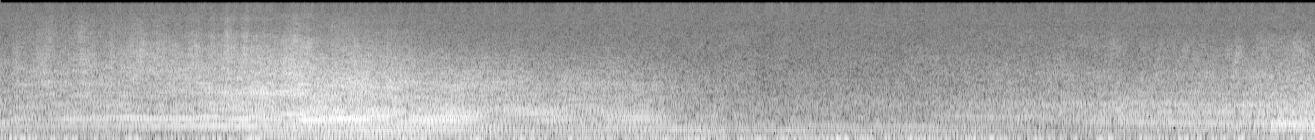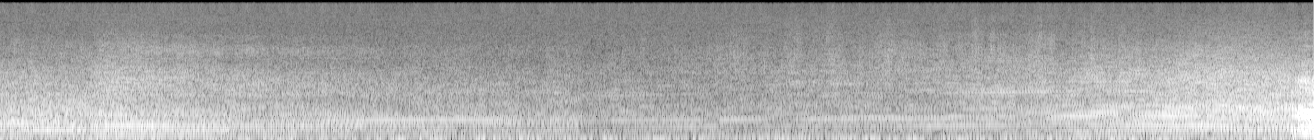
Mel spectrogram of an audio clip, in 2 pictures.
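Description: A late model race car lapping in a racing sim, its engine drone rising and falling steadily through the gears as it circles the track, heard alone without talk.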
